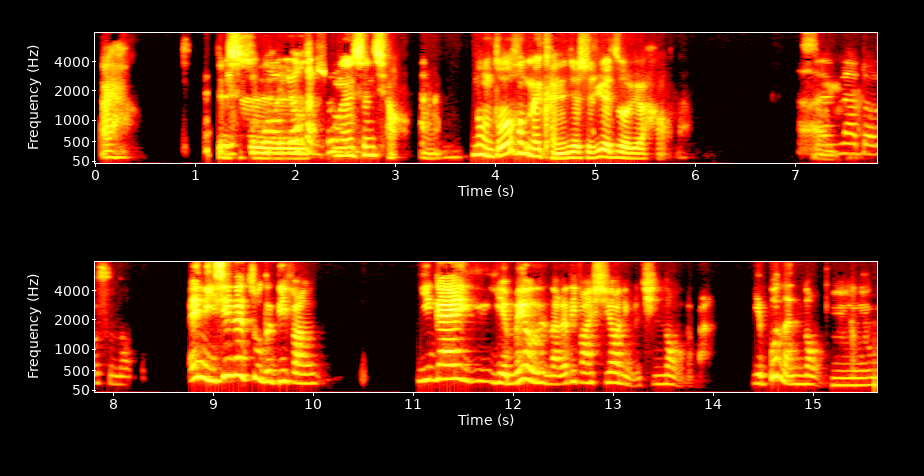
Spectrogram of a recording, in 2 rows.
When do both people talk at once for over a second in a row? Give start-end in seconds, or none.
1.3-2.6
